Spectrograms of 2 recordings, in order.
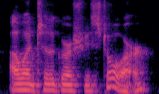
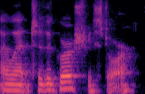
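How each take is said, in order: First: The stress falls on the word store. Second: The stress falls on the word grocery. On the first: The speaker calls it wrong. "you'll often hear non-native speakers say" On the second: The speaker calls it right. "rather than"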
